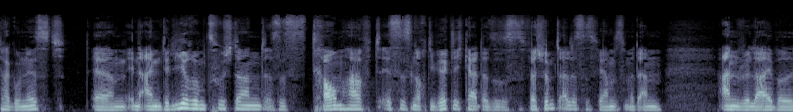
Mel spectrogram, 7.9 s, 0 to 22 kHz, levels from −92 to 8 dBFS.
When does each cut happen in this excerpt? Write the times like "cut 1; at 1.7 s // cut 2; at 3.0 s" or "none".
none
